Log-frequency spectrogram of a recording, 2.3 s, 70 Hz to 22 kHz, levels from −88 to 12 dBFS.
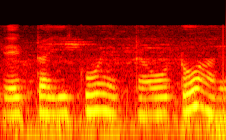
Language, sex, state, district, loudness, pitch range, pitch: Bengali, female, Tripura, West Tripura, -17 LUFS, 200-225 Hz, 205 Hz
